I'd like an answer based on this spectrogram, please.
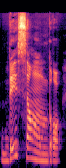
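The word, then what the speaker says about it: décembre: зимних месяцев и так декабрь звучит по-французски как бей сомбру мы произносим это слово с носовым звуком он следом идет январь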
